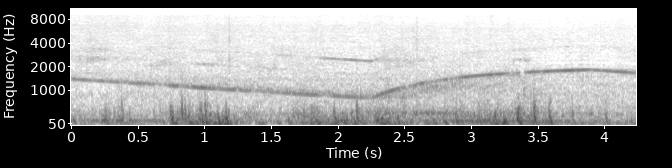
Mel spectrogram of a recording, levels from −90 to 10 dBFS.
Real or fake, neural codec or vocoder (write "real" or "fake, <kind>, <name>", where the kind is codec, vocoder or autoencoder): fake, autoencoder, DAC-VAE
